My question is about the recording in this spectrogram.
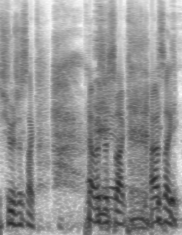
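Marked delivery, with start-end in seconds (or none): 0.5-1.1 imitated soft breath out; breathy exhale. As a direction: breathe out softly, mimicking her. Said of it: "like, breathed".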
